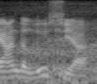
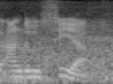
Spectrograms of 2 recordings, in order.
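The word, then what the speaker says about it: Andalucía: in nanda lucia andalucia so in english they say andalusia in spanish it's andalucia that's what it's called so they got an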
